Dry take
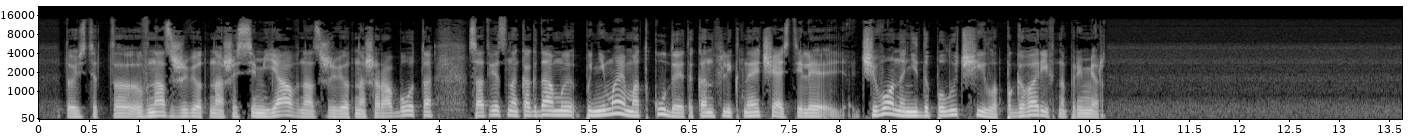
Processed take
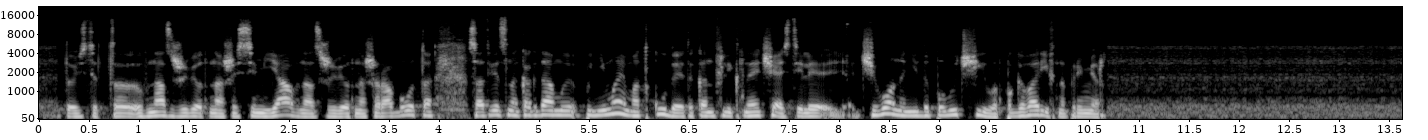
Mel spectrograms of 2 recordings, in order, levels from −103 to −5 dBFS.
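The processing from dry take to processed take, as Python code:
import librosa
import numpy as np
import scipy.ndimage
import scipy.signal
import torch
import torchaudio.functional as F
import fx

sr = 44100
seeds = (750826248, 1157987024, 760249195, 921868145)

y = fx.spec_expand(x, sr, power=2.3)
y = fx.notch_comb(y, sr, f0_hz=290.0)
y = y * 10.0 ** (2.0 / 20.0)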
